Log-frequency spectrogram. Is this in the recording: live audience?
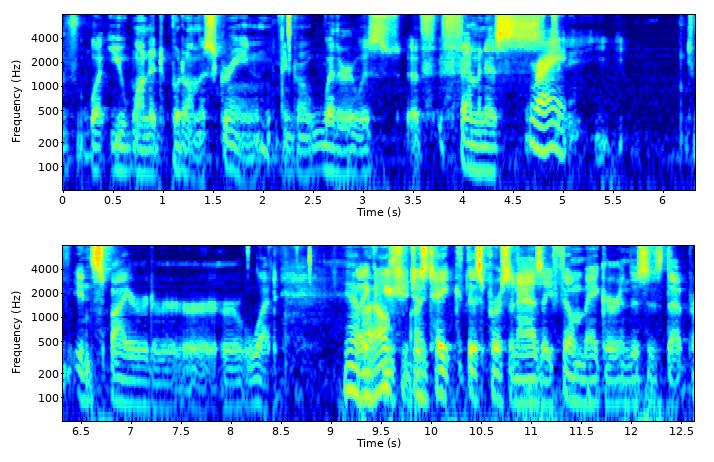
no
